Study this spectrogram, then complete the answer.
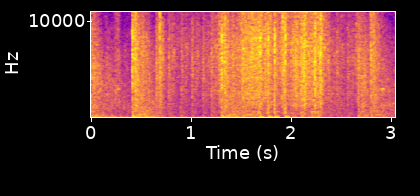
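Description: Rapid gunfire bursts from an AUG A3 assault rifle in the online shooter Zula, loud, sharp cracks clustered in quick volleys over roughly three seconds with no talk.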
